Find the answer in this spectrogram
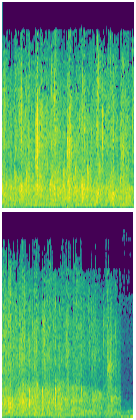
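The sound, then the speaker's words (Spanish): Sustained audience applause, dense and steady clapping from many hands that holds at an even level for several seconds before cutting off abruptly. “El aplauso es para ustedes.”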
